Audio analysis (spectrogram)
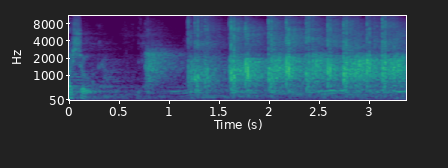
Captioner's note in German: Beifall AfD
